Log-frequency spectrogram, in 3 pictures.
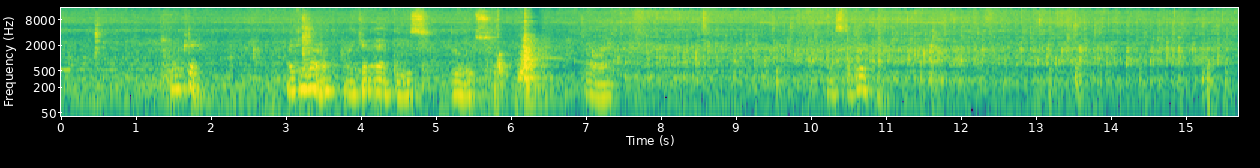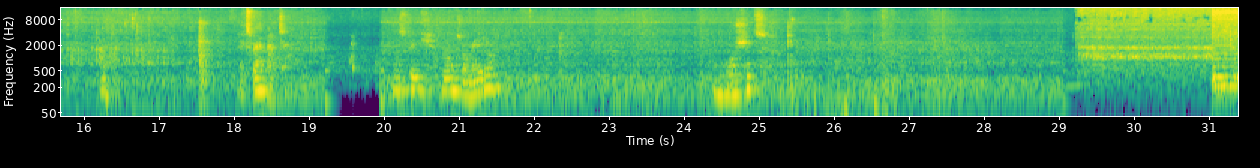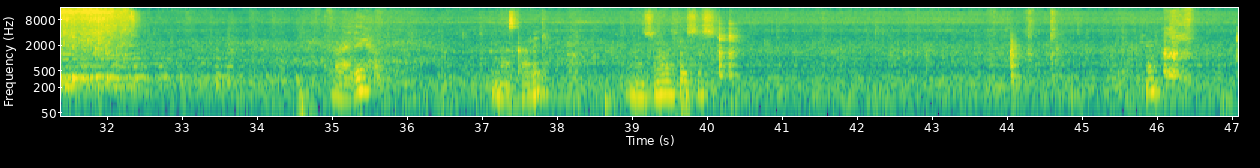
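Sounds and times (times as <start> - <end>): pot bubbling at the boil: 6.8 - 17.5
kitchen tap running water: 6.9 - 19.3, 29.2 - 33.5.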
